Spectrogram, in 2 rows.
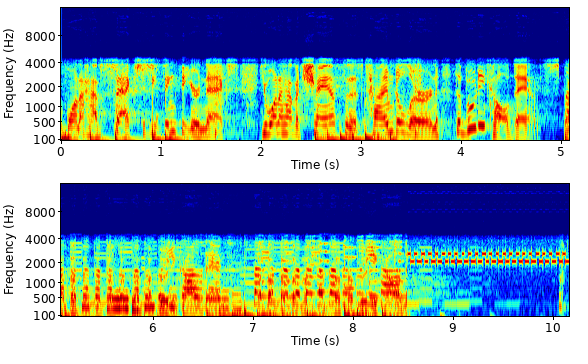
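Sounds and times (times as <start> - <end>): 
speech: 0.1 - 8.8
phone ringtone for an incoming call: 8.5 - 10.1.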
